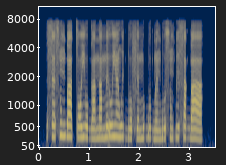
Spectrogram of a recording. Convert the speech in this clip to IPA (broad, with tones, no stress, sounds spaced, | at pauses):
s ɛ˧ s ũ˦ ɡ͡b a˦˨ t ɔ˨˦ j o˦˨ ɡ a˧ n a˧ m e˦ ɾ u˦ j ɛ̃˦ w i˦˨ ɡ͡b o˧ f e˧ m u˦ ɡ͡b o˦˨ ɡ͡b ɛ̃˧ ɡ͡b u˧ s ũ˧ k͡p i˦ s a˦ ɡ͡b a˦˨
